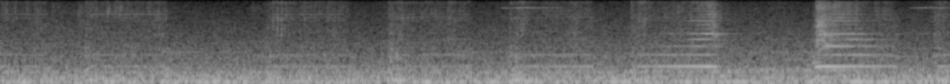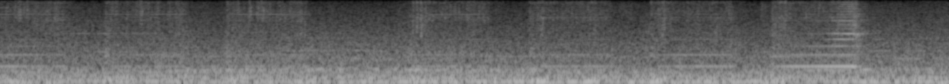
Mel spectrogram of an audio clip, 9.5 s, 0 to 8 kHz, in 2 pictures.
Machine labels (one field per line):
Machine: slide rail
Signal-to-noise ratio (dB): 0 dB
